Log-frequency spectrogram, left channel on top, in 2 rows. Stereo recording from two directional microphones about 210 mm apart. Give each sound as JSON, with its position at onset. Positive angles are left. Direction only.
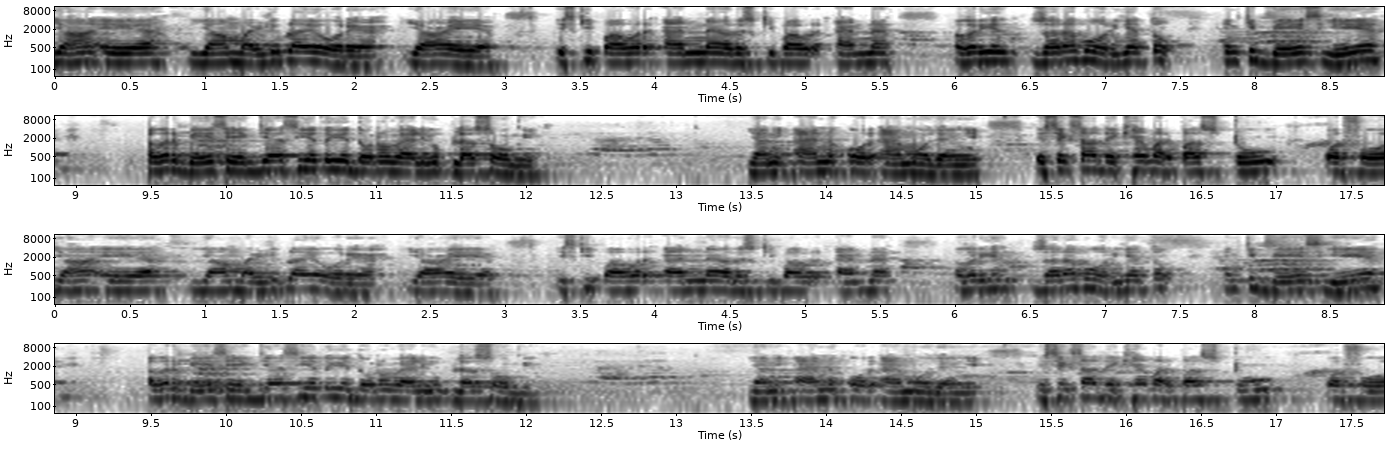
{"t": 0.0, "sound": "speech", "side_deg": 50}
{"t": 13.5, "sound": "speech", "side_deg": 55}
